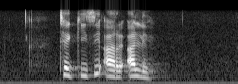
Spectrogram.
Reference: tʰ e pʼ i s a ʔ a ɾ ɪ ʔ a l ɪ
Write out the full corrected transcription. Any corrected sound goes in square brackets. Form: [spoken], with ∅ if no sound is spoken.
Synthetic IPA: tʰ e [kʼ] i s [i] ʔ a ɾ ɪ ʔ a l ɪ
